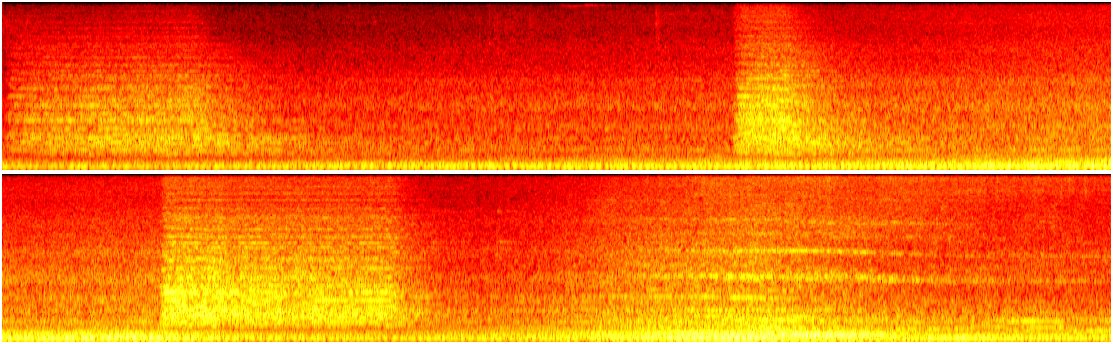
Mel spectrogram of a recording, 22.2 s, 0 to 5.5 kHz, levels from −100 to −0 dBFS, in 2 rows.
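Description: The signal stays technically intact throughout, with no audible dropouts, distortion, level jumps or timing disturbances anywhere in the recording.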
